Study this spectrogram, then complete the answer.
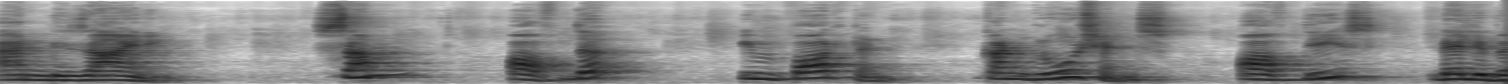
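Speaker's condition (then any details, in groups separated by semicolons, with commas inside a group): No condition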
